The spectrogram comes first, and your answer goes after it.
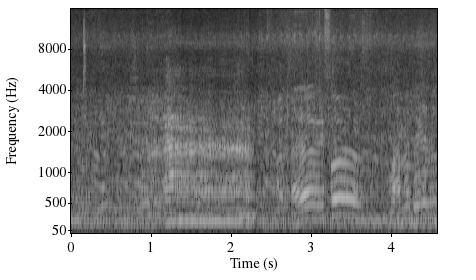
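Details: At an Indian temple cattle market, Hallikar cows give a flat drawn-out moo followed by shorter bending calls, amid men's voices and distant vehicle noise.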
